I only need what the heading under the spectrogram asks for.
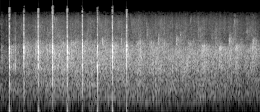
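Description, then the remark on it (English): An audience of prosecutors at a Thomas E. Dewey Medal award event applauds themselves, a steady wash of many hands with a run of sharp, evenly spaced claps standing out over the first couple of seconds before the clapping continues more evenly. “And for that, you should give yourselves a round of applause.”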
